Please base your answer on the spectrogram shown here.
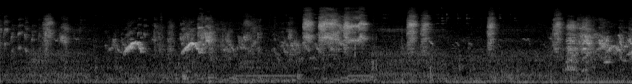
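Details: A grey cockatiel gives short rising chirps and harsher squawky calls, with bursts of wing flapping.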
